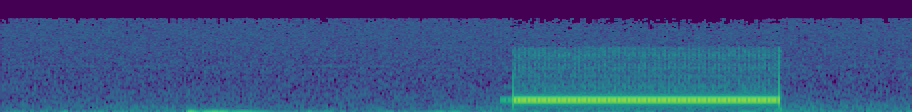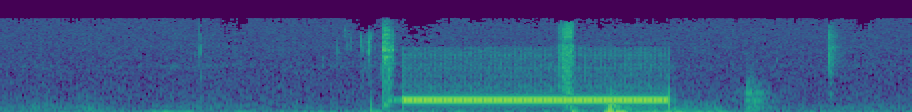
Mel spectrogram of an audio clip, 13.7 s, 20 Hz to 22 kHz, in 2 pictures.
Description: Ringback tone (North America), 440 + 480 Hz.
